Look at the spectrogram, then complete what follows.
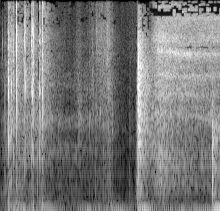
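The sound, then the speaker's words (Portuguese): A Marias Padilhas oracle card deck being shuffled to open a reading, with quick riffling bursts at the start, a pause, then a longer papery shuffle and a final soft tap. No one speaks. “Vou estar tá abrindo a leitura de vocês com o baralho das Marias Padilhas.”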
